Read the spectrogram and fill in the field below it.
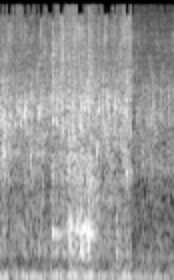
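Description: Sliced pointed gourd (potol) frying with a little salt in hot oil in a wok, a steady close crackling sizzle with soft stirring noises and no voices.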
